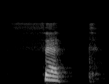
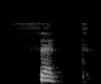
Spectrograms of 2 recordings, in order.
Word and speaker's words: sept: Sept. Sept. Sept. This P is not pronounced.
